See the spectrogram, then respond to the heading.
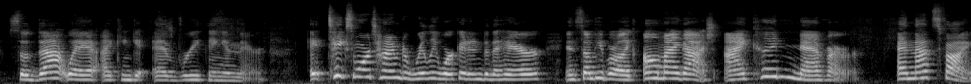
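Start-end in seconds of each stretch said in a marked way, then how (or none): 6.4-8.6 put-on snooty disdain in a slow, snotty drawl. Mimicking what some people say about her hair routine: mock-snotty voice. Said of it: "I did that really snotty voice".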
